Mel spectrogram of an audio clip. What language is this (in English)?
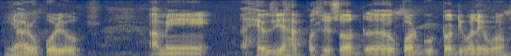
Assamese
